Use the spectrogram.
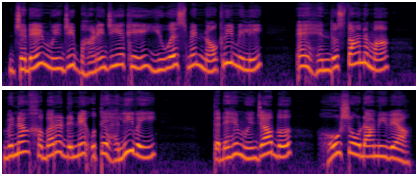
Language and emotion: Sindhi, surprised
